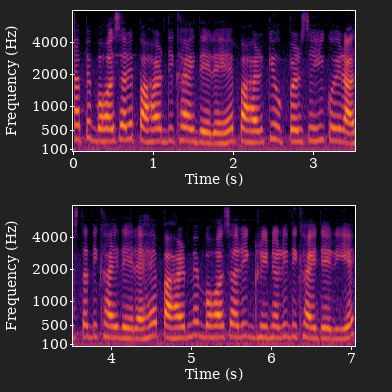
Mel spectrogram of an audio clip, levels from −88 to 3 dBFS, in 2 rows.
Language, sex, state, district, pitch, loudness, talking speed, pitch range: Hindi, female, Uttarakhand, Tehri Garhwal, 250 Hz, -24 LUFS, 245 wpm, 235-270 Hz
